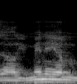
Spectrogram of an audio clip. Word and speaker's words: aluminium: calcium sodium barium and to keep the pattern alive you'd pronounce it aluminium but of course most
